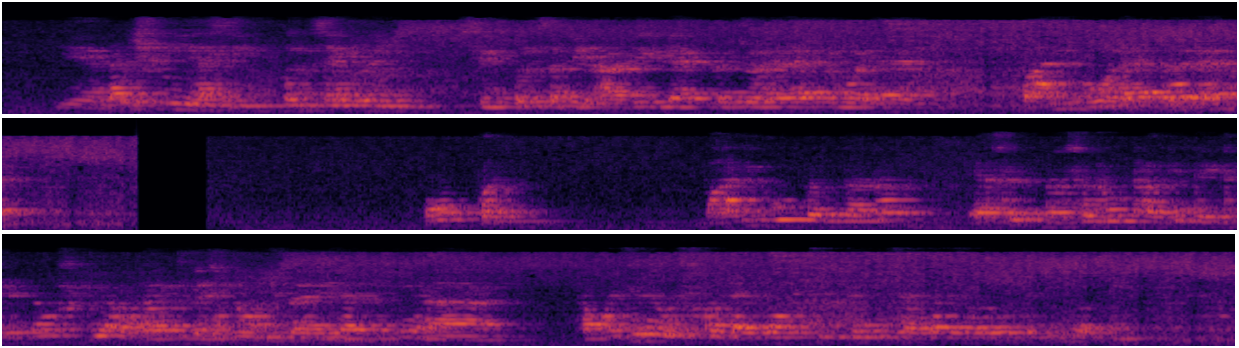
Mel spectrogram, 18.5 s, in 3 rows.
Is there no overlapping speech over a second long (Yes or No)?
No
